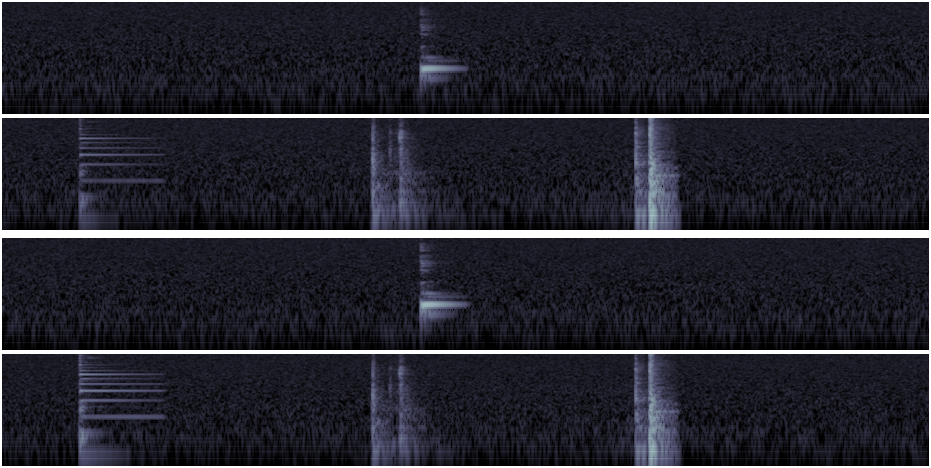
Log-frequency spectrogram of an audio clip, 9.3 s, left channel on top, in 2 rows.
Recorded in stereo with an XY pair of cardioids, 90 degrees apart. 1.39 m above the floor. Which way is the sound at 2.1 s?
40° right.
